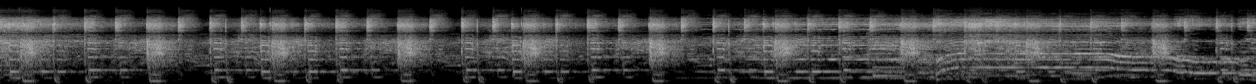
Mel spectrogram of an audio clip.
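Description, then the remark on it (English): An older-style R&B song with a hip-hop and soul feel plays through a small phone speaker, thin and tinny with a steady beat of regular percussive hits and a melodic line, fairly loud and without anyone talking over it. “So here, I'll play it on my phone and hopefully I have it turned up.”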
